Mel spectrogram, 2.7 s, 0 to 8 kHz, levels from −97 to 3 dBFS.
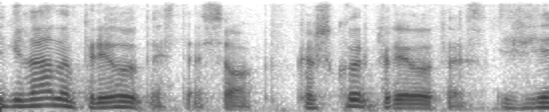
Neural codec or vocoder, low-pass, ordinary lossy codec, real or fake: codec, 16 kHz in and 24 kHz out, 2.2 kbps, FireRedTTS-2 codec; 7.2 kHz; Opus, 16 kbps; fake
